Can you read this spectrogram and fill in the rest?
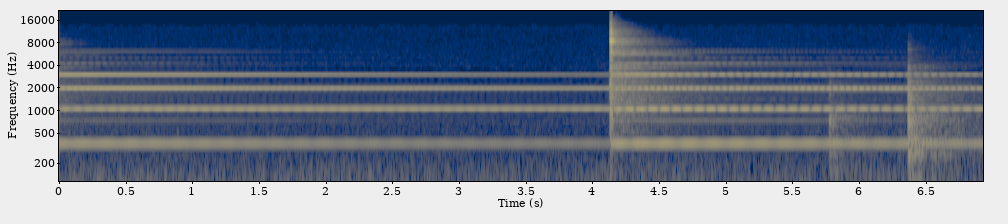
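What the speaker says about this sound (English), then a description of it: "she's going to ring the bell for aunts, uncles, and other relatives and friends" At a memorial Christmas service at a crematory, a bell's sustained tone rings on, slowly decaying, then is struck again sharply, followed by two softer strikes, each leaving a long clear resonance in a quiet room.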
